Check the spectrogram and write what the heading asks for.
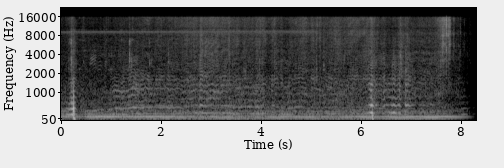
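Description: Honey bees buzzing at the hive entrance: a steady hum, with the drone of single bees flying close rising and falling in pitch as they pass. Two sharp taps stand out, one a quarter second in and one about six seconds in.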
